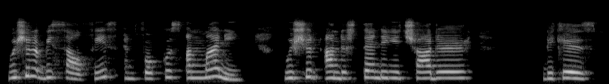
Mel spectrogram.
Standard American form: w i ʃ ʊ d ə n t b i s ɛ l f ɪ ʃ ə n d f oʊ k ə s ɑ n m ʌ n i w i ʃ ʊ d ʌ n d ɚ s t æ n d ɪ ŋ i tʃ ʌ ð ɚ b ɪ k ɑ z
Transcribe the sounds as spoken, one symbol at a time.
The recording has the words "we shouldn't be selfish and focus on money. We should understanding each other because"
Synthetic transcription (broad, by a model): w i ʃ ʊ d n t b i s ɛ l f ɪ s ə n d f oʊ k ə s ɑ n m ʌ n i w i ʃ ʊ d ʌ n d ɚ s t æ n d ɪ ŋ i tʃ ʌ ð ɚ b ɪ k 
